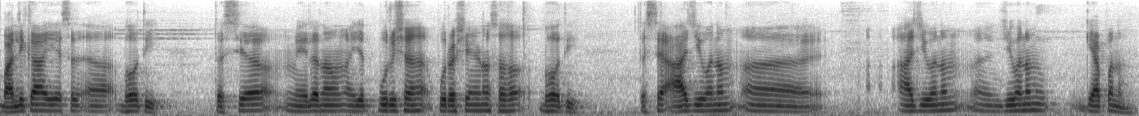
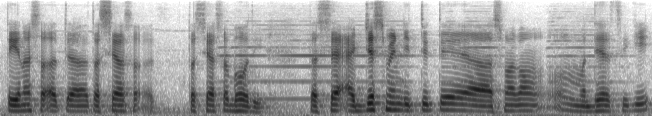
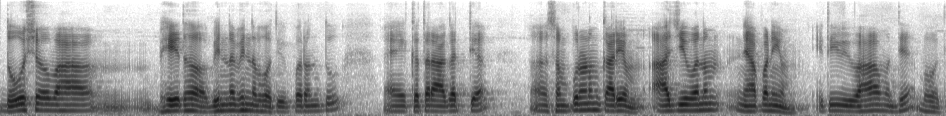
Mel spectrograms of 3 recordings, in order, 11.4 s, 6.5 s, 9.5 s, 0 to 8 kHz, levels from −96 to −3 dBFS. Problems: background sounds at intervals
